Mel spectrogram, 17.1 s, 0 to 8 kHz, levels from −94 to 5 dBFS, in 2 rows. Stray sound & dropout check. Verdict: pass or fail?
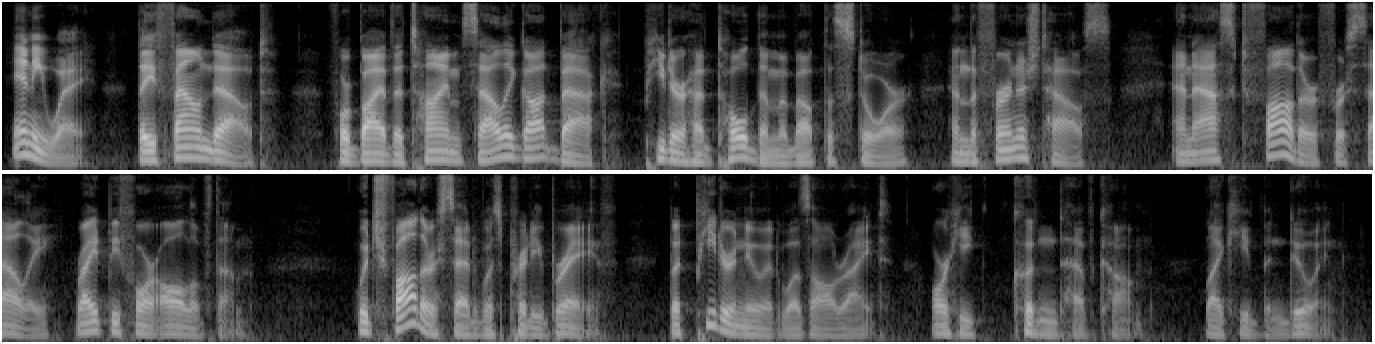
pass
